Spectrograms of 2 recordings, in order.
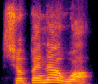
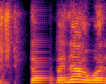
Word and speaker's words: Schopenhauer: Pero en realidad el en Alemania no se pronuncia, sino que es A. Entonces sería Schopenhauer, Schopenhauer, algo así, ¿no?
